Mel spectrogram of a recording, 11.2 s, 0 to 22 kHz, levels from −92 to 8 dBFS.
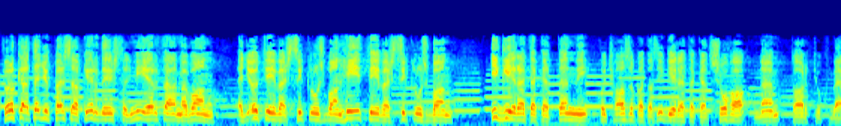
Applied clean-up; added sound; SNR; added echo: none; Wind instrument, woodwind instrument; 16 dB; none.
